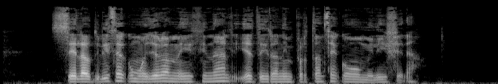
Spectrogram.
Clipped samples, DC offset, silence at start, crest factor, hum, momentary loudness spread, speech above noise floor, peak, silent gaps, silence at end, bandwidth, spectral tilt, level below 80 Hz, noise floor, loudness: under 0.1%; under 0.1%; 0.5 s; 22 dB; none; 9 LU; 32 dB; -2 dBFS; none; 0.55 s; 16.5 kHz; -3 dB/octave; -54 dBFS; -55 dBFS; -22 LUFS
